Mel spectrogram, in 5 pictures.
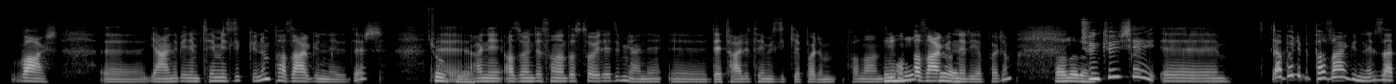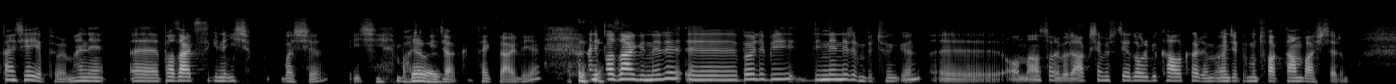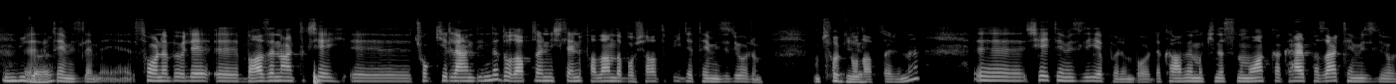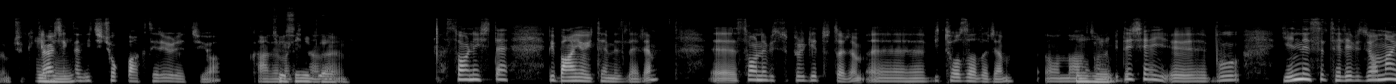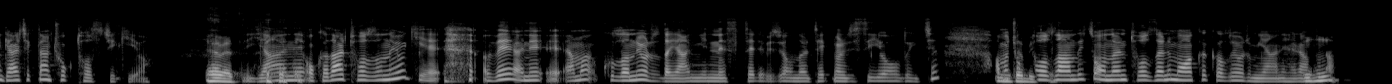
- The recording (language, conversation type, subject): Turkish, podcast, Haftalık temizlik planını nasıl oluşturuyorsun?
- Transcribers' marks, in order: other background noise; laughing while speaking: "iş başlayacak"; chuckle; tapping; tsk; chuckle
